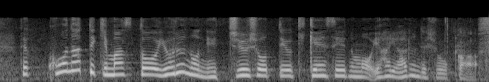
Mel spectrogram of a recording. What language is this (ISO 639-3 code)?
jpn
